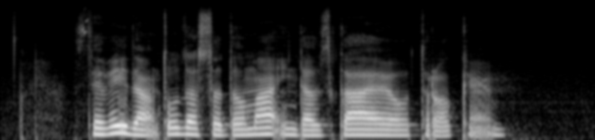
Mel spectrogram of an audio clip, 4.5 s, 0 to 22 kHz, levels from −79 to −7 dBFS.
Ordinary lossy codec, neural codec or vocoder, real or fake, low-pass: none; none; real; 19.8 kHz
